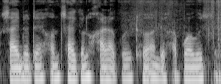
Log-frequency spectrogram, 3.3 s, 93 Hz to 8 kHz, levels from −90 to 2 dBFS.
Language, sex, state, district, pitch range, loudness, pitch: Assamese, male, Assam, Sonitpur, 115-125 Hz, -19 LUFS, 120 Hz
